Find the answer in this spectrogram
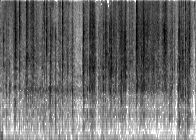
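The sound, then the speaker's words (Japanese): Steady crinkling and rustling of paper being creased and folded into origami in a very complex process, with small sharp crackles scattered through the three seconds and no voices. “目の前でなんか非常に複雑な工程で折り紙を折ってくださってるんですけど音も聞こえてると思うんですが”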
